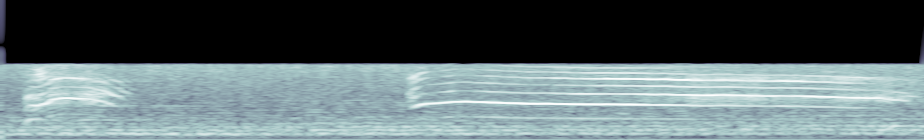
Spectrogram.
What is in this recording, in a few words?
scream; chekov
